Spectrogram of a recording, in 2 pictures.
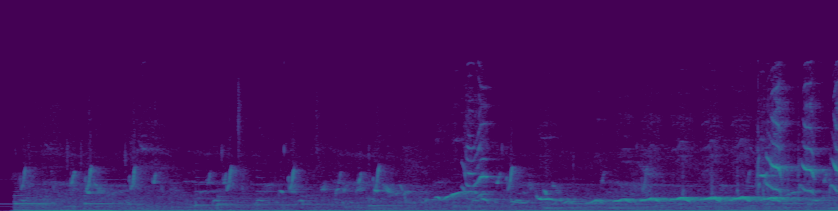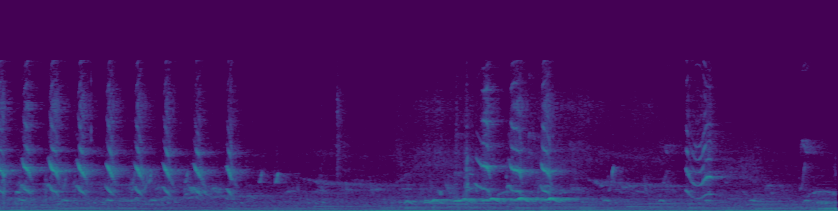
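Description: Birdsong sound effect: many birds chirping and trilling, with fast repeated trills and warbling phrases, over a steady low rumble. It starts abruptly.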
